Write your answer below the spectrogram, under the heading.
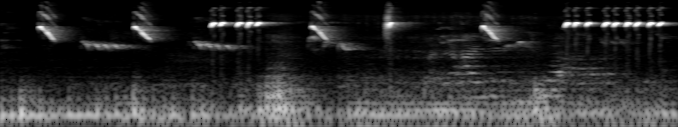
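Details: Kolibri ninja, a sunbird used as training audio for kept birds. Shrill downslurred notes with buzzy tails, then quick bursts of five or six ringing high chips, over a murmuring low background.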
